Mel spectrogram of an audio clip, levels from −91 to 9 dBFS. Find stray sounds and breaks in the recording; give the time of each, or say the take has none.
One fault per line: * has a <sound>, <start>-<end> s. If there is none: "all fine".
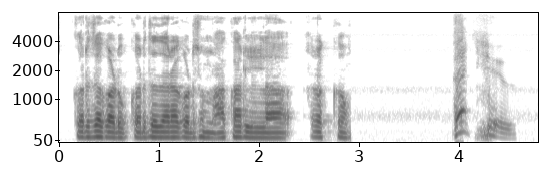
* has a sneeze, 3.9-4.6 s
